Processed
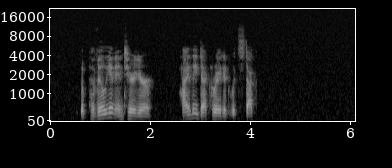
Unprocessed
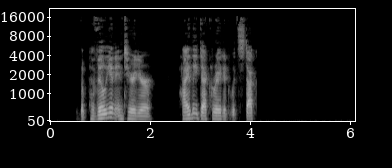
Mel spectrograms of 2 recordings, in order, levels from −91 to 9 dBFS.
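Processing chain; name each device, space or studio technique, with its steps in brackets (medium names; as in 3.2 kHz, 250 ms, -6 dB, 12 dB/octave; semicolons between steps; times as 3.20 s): baby monitor (band-pass 390–3600 Hz; compression, threshold -30 dBFS, peak gain reduction 11.5 dB; white noise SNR 27 dB); trim +1.5 dB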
